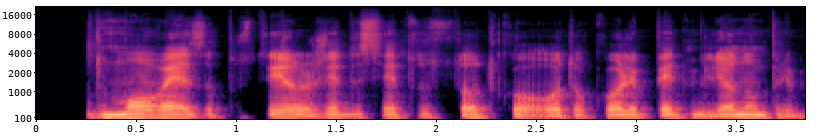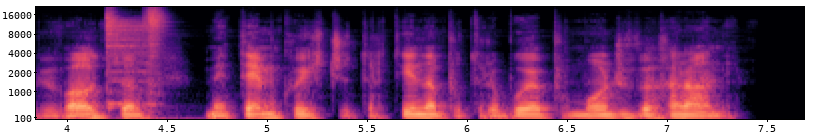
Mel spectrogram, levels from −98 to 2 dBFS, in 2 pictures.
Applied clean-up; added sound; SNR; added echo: none; Hi-hat; 11 dB; none.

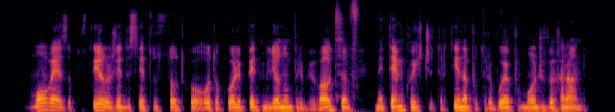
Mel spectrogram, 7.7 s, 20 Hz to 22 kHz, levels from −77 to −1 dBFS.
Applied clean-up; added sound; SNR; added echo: neural mask model DeepFilterNet 3.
